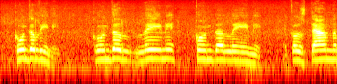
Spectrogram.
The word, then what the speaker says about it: kundalini: vibes the karma namaste kundalina kundalini kundalini i said it wrong right now i just said it right kundalini kundalini it goes down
